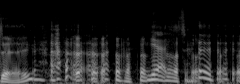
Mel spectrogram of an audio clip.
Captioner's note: chuckling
